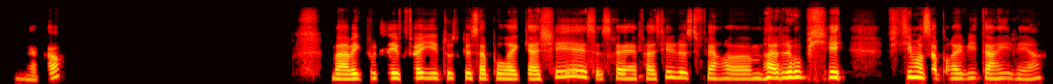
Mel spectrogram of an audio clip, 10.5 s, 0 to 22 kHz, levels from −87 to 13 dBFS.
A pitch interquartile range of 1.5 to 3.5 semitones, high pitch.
Yes: narrow, 2.5 semitones; high, 200 Hz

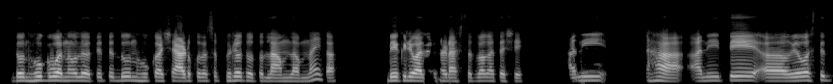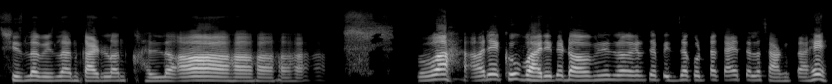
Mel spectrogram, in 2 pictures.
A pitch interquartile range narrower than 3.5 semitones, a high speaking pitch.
No: average, 2.7 semitones; medium, 180 Hz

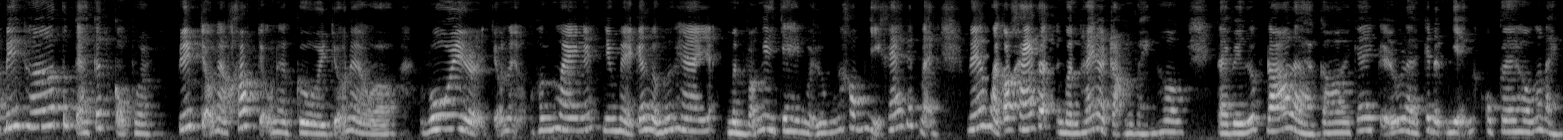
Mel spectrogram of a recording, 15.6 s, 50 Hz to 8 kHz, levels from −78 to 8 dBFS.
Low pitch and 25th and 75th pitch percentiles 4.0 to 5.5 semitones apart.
No: high, 245 Hz; average, 4.3 semitones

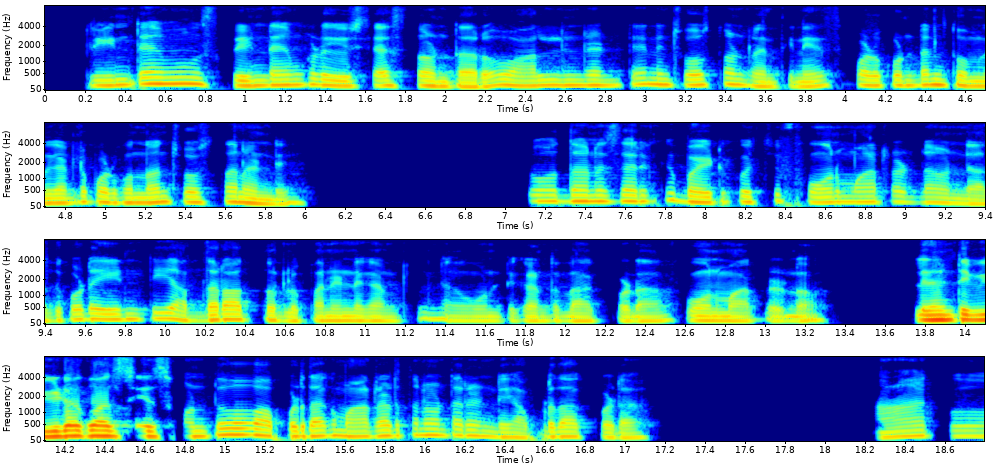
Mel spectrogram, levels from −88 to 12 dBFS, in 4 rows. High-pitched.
No: low, 135 Hz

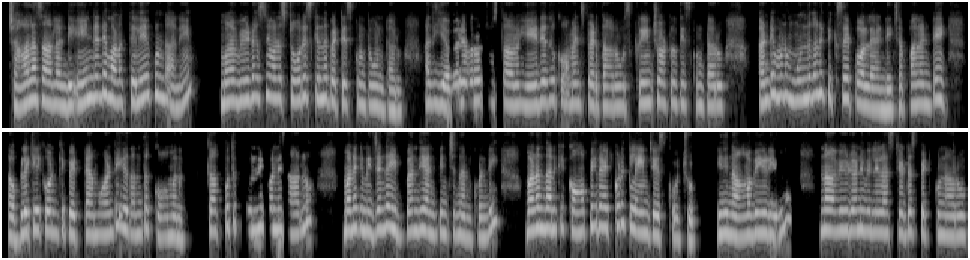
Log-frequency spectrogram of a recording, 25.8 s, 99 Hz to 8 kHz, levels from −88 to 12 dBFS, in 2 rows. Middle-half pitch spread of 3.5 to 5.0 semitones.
No: average, 3.1 semitones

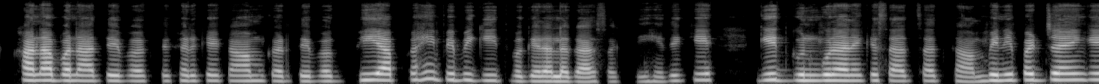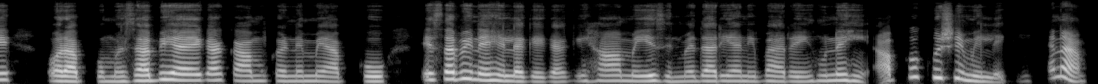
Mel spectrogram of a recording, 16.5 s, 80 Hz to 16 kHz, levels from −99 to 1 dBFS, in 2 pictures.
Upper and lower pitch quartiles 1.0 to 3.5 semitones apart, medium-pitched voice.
No: average, 2.8 semitones; high, 230 Hz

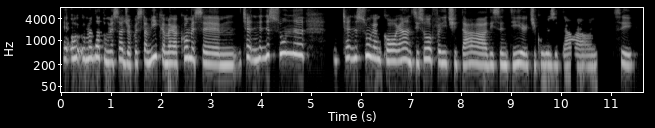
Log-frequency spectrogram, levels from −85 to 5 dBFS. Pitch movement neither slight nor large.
No: wide, 6.1 semitones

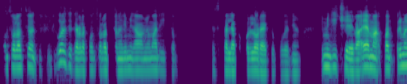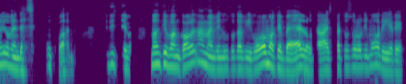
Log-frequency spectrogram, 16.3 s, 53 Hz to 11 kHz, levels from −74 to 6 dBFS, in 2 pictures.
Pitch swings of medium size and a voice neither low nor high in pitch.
Yes: average, 3.3 semitones; medium, 145 Hz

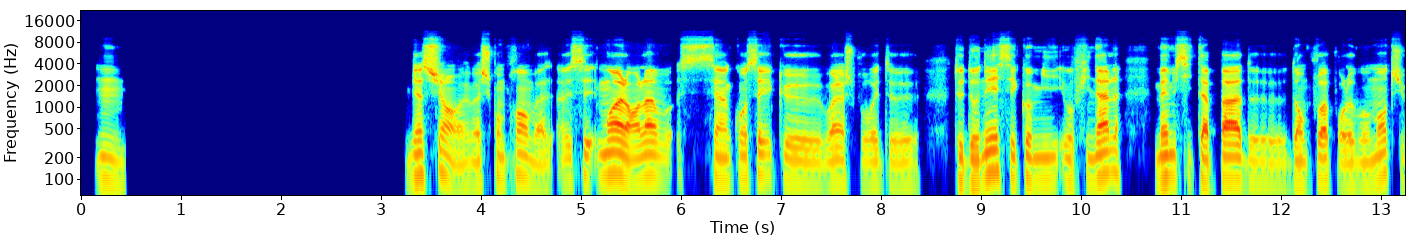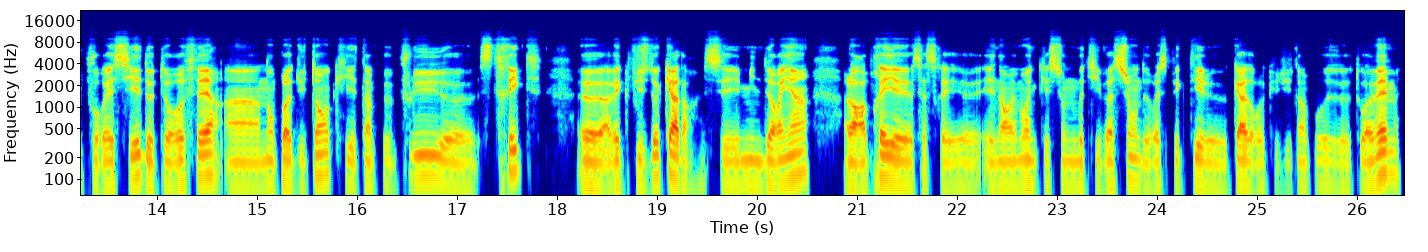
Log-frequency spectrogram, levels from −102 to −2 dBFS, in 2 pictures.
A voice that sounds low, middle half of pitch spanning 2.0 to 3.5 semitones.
Yes: very low, 90 Hz; average, 3.2 semitones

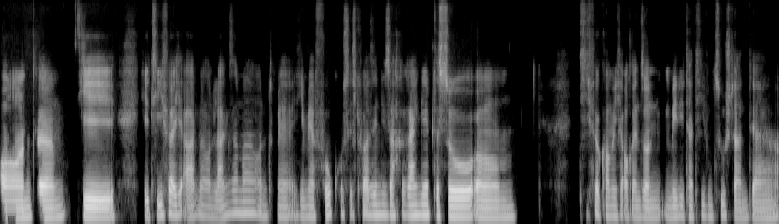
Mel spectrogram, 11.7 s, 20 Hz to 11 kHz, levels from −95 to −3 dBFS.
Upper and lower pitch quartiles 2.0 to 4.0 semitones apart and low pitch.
Yes: average, 2.7 semitones; low, 100 Hz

